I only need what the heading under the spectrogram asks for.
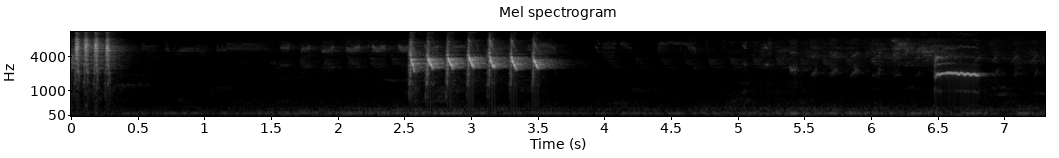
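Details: Olive-winged bulbul (kapas tembak), clear recording with long pauses: faint high notes, then a loud burst of about eight rapid chattering notes, followed by softer twitters and one short downward-slurred note.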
